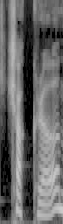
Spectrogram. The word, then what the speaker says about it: chakra: The actual correct pronunciation of the word is chakra, meaning wheel.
